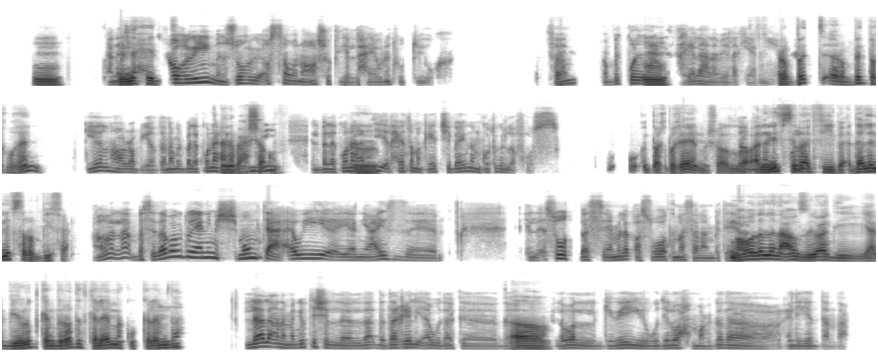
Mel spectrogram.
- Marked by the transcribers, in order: static; distorted speech; tsk; tapping; unintelligible speech; in English: "الGrey"
- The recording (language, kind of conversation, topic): Arabic, unstructured, إيه النصيحة اللي تديها لحد عايز يربي حيوان أليف لأول مرة؟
